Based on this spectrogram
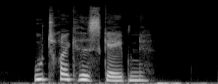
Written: utryghedsskabende

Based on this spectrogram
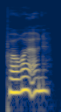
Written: pårørende

